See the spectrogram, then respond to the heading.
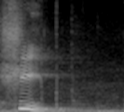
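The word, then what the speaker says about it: ship: पहला जो वर्ड है उसको प्रोनाउंस किया जाता है शीप और दूसरा जो वर्ड है इसको प्रोनाउंस किया जाता है शिप।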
